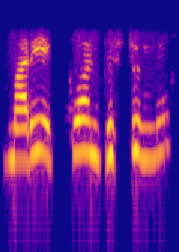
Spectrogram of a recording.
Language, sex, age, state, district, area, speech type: Telugu, female, 18-30, Telangana, Ranga Reddy, rural, conversation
